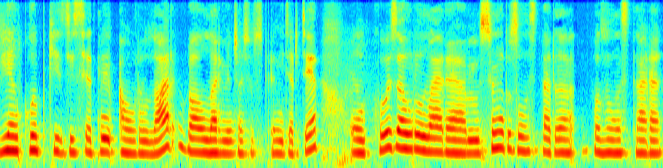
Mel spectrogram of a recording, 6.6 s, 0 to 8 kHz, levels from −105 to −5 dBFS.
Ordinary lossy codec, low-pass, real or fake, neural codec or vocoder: none; none; fake; codec, 16 kHz, 1 kbps, FreqCodec, larger model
